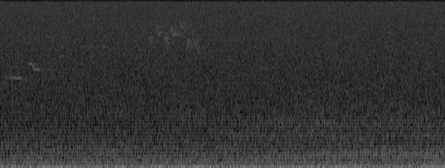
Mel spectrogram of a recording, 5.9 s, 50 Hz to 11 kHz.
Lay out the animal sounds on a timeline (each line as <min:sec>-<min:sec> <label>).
0:00.0-0:00.8 Hermit Thrush (Catharus guttatus)
0:02.0-0:02.7 Magnolia Warbler (Setophaga magnolia)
